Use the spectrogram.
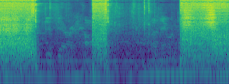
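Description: Paint spraying for a custom gill pattern, likely from an airbrush: bursts of bright hiss separated by pauses, a short spurt and a longer spray.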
